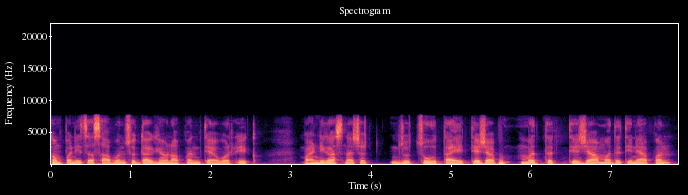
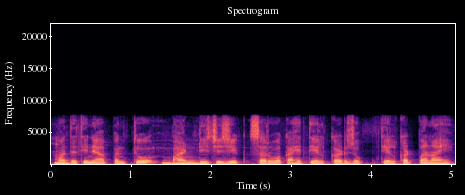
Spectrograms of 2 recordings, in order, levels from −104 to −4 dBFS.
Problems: constant background noise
